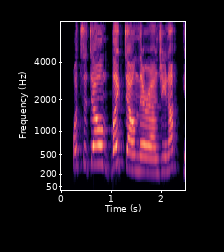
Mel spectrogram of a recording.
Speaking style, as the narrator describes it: called out

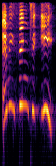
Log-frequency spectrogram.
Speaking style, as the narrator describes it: cried Charlie, laughing

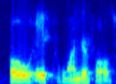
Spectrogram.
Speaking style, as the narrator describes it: Charlie said

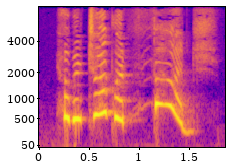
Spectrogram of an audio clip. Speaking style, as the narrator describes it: squeaked Mrs

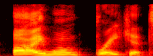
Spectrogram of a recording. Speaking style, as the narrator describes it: snarled Templeton

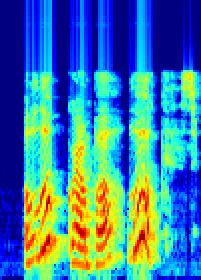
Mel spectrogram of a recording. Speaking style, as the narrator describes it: cried Charlie

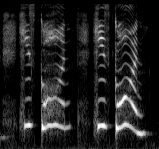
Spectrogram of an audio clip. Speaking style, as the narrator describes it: her great red mouth opened wide, and she screamed

